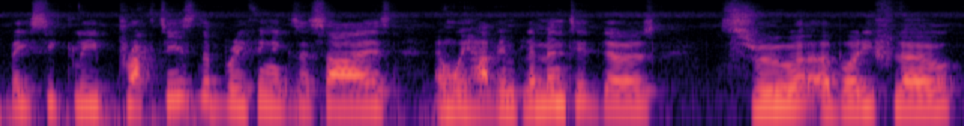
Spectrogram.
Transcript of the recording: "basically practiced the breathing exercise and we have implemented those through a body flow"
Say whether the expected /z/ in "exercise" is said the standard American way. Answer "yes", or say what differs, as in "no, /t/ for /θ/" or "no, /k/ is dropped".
yes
